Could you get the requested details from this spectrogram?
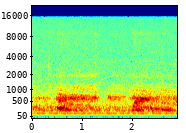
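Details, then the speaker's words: Wheezing played from a breath-sound teaching tool in a lung auscultation lesson: two breaths carrying a faint musical, whistling tone. "can hear that wheezing"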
